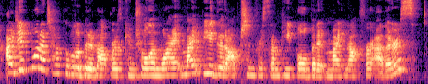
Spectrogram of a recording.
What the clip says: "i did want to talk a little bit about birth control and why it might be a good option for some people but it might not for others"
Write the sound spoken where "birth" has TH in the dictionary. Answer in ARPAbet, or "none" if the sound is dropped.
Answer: TH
